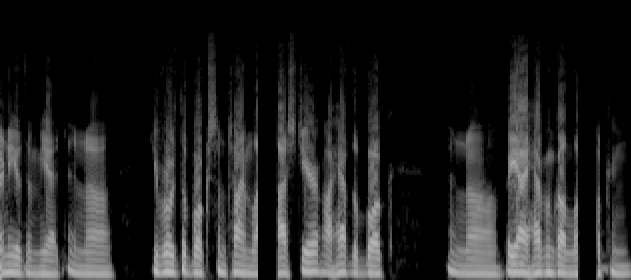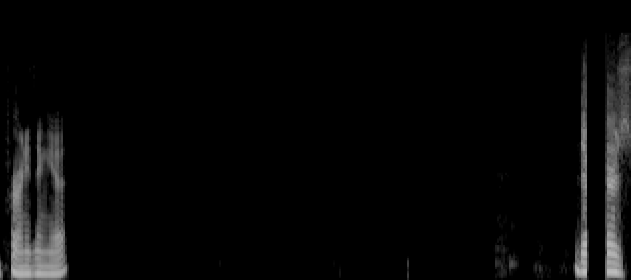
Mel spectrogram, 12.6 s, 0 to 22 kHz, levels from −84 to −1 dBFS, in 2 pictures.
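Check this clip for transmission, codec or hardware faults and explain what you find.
The speech has a gap between chunks fault. The audio arrives in 3-second blocks, and each join inserts 200 ms of silence. This happens between "wrote the book sometime" and "year I have the" (2.57–2.77 s), between "yeah I haven't gone" and "for anything yet" (5.77–5.97 s), and at 12.17–12.37 s.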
